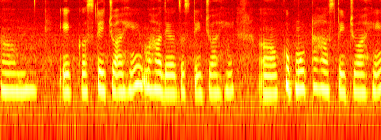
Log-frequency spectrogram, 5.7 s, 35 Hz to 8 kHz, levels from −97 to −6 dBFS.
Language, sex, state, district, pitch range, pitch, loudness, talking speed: Marathi, female, Maharashtra, Dhule, 225-245 Hz, 230 Hz, -18 LUFS, 115 wpm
